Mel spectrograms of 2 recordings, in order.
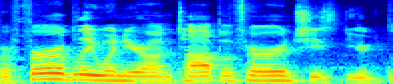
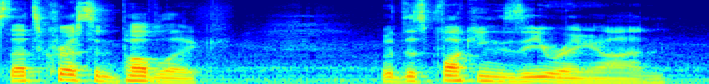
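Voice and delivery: normal talking voice

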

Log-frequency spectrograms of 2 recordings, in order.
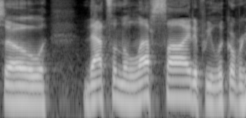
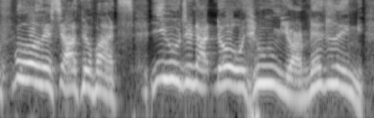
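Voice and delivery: put-on voice pushed very high and loud; 11 semitones higher, 5 dB louder than usual. Attempting a Transformers villain addressing the Autobots: Starscream voice. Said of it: "as I attempt to do my Starscream voice".

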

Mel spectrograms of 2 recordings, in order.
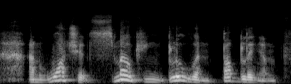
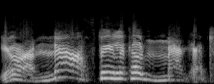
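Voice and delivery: put-on very high, scolding screech in an old woman voice; 9 semitones higher than usual. Reading a story aloud, voicing Grandma answering George, screeching. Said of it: "the voice screeched back".

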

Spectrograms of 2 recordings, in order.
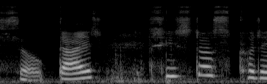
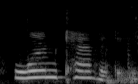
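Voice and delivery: ordinary talk, nothing marked

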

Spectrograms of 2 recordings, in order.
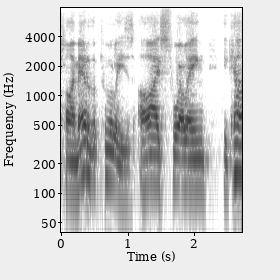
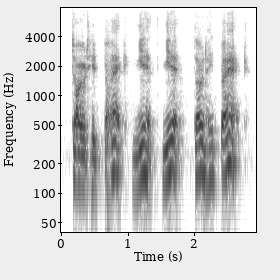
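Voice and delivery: play-acted urgent call, screaming, half-strength; 3 semitones higher than usual. Retelling a coach at the pool urging players: imitating someone screaming. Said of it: "at the pool screaming out".

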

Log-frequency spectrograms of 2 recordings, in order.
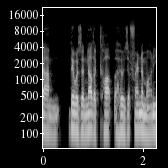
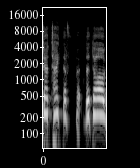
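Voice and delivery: mock very high scream, tripping on words; 11 semitones higher than usual. Retelling a friend screaming after a dog bit his leg: imitating someone screaming. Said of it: "And he's screaming".

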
